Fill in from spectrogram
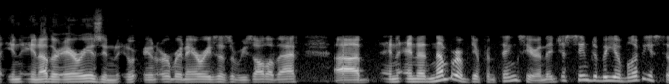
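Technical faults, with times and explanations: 1.34–6.70 s, input switched to a poorer device: after "in other areas in" the speech abruptly turns dull and boxy with no gap, likely from a change to a narrower-band microphone. A spectrogram shows nothing above 3.7 kHz and a faint new noise floor. The waveform level holds steady.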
